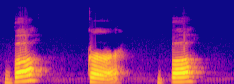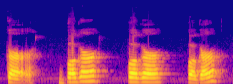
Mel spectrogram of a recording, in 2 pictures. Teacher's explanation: my lips are rounded, but they're more relaxed. My tongue is more relaxed, and my cheeks are more relaxed. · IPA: /ˈbʊɡər/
